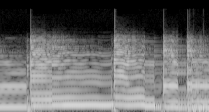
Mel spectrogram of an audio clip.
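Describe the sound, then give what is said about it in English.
An electric Telecaster guitar on its neck pickup, a Seymour Duncan Vintage Staggered Strat-style single coil, played through an overdrive pedal into a Princeton Reverb amp, plays a short melodic phrase of sustained, gritty single notes with sharp pick attacks, loud, with no talking. “this is actually the neck single coil, which is a Strat single coil on my Telecaster”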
